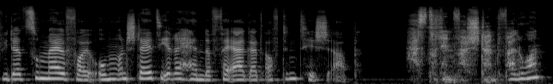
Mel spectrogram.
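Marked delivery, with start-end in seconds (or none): 4.1-5.5 whispered disbelief; hushed, aghast question; incredulous whisper. Acted. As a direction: hiss the question under the breath. Stunned, covert question in public.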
